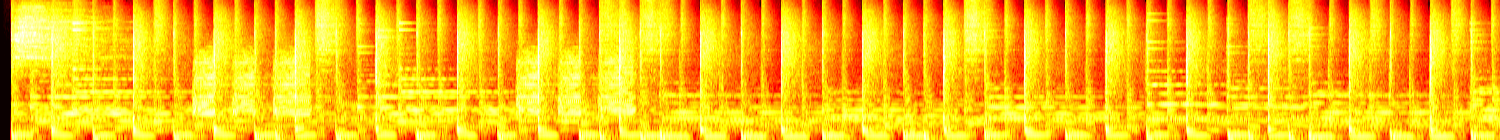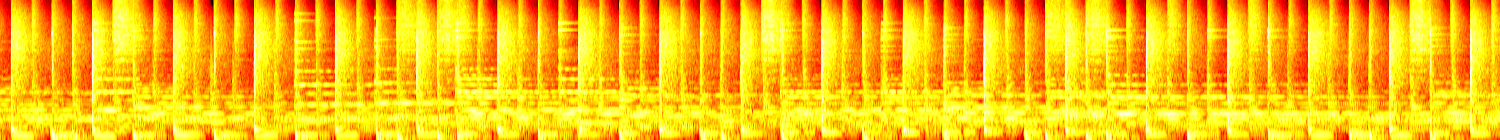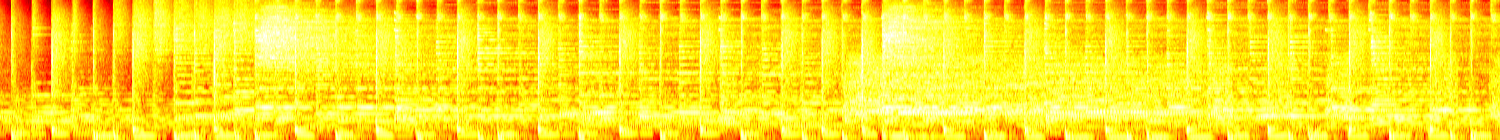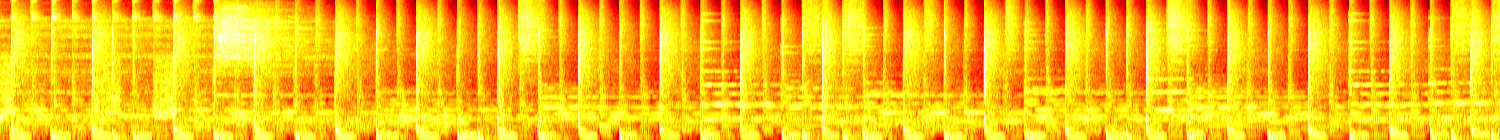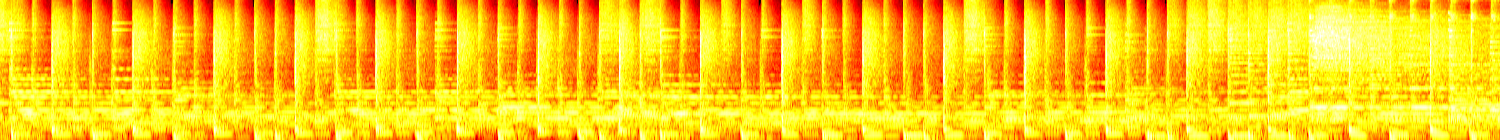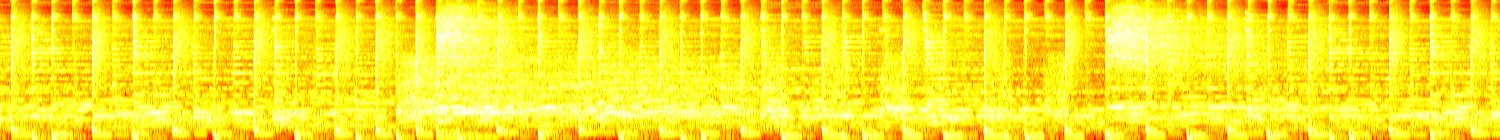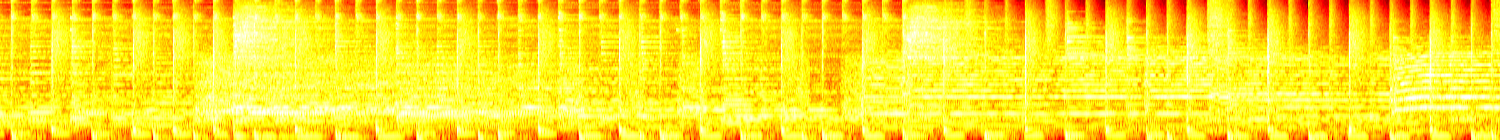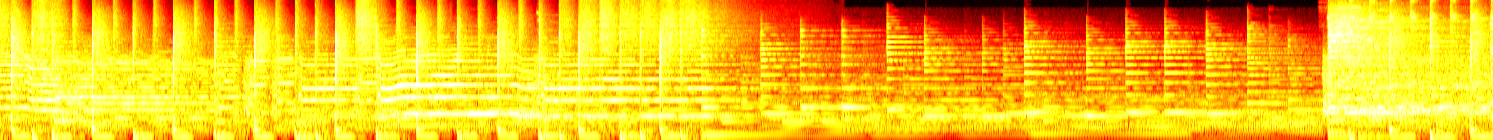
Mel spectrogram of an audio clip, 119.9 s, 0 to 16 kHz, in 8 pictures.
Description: Übungsaufnahmen - Dein ist mein ganzes Herz
Dein ist mein ganzes Herz (Playback)
Dein_ist_mein_ganzes_Herz__5_Playback.mp3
